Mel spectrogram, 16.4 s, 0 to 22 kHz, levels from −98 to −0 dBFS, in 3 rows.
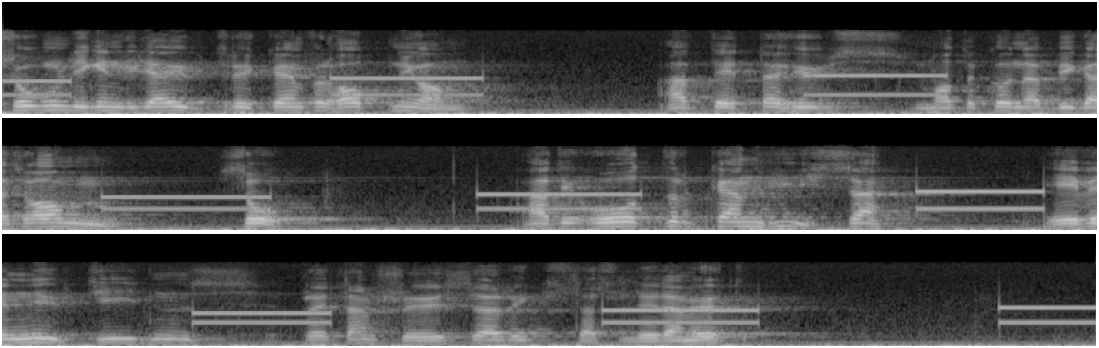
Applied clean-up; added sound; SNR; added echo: none; Telephone; 2 dB; none.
